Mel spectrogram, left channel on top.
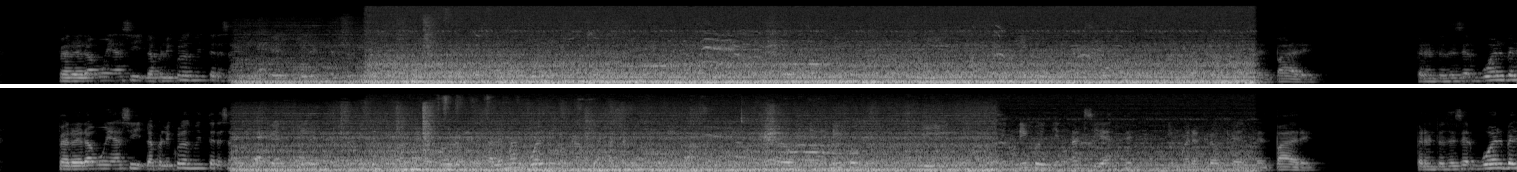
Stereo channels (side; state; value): both; normal; correlation 0.41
